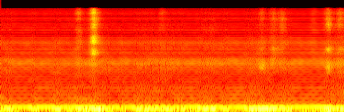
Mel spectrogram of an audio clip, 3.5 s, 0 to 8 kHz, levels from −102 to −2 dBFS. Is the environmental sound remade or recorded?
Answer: remade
